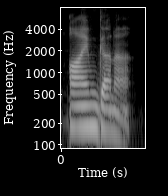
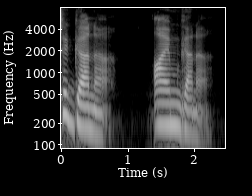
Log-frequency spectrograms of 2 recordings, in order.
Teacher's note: they have contracted I am and also reduced going to gonna. I'm gonna. Notice how I'm is the most stressed syllable in that fragment.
